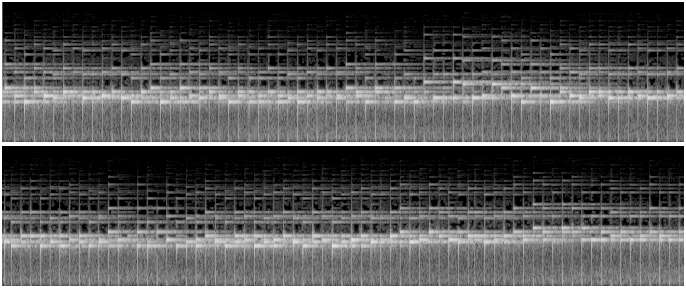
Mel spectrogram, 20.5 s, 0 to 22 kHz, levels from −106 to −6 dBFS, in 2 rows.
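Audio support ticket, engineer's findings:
Damaged data in a compressed stream. Three short glitches: 3.67–3.69 s, 10.34–10.36 s, and 17.30 s. Each lasts 20 ms or less. Probable component: the compressed file or stream feeding the decoder. Mechanism: bytes lost, zeroed or overwritten in transit or storage. The decoder misreads the affected frames, loses sync, then finds the next frame header. The blip is the misdecoded fragment. Next step: check source file integrity and the transport path.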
